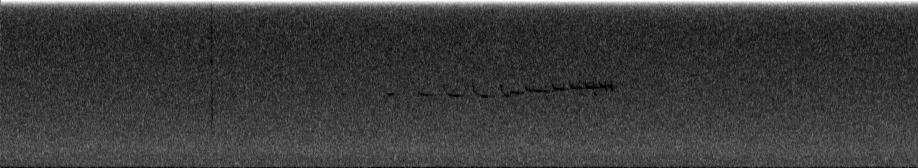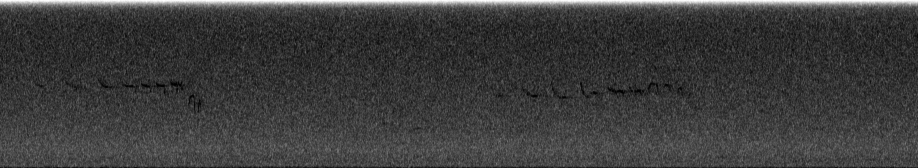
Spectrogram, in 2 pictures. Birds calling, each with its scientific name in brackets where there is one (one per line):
Golden-crowned Kinglet (Regulus satrapa)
